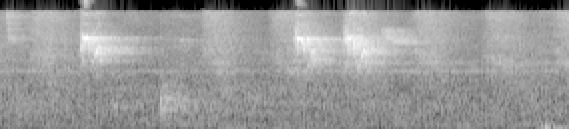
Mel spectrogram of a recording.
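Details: High, piercing chirps from a caged sparrow kept as a pet. One note is followed by a gap, then a close pair. A soft low knock sounds near the end.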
